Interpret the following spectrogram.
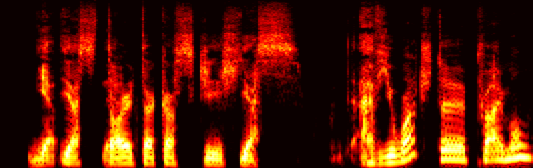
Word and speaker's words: Tartakovsky: sorry Hector that's a jendi tarov I can't pronounce this last name tartakovsky yeah yes tartakovsky yes have you watched Primal no you know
